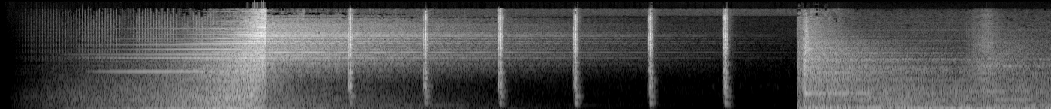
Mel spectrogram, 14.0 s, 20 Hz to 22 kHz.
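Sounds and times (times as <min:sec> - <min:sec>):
clock-like ticking: 0:04.6 - 0:04.8, 0:05.6 - 0:05.8.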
